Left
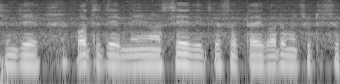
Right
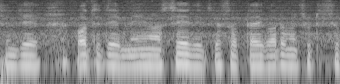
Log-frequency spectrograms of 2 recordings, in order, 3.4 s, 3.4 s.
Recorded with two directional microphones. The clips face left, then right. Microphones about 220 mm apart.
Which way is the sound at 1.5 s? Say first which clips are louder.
Left 4 dB; 20° left (ahead or behind).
